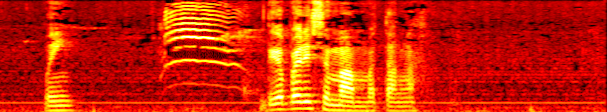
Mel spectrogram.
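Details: Siamese kitten gives a drawn-out, high, clear meow, with several shorter meow-like cries after it, while a person says hello and talks nearby.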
